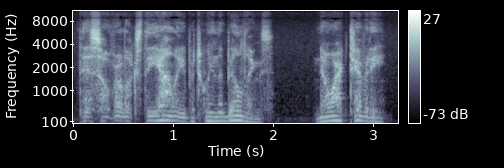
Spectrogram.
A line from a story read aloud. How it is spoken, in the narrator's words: Kelly ... whispered over the channel in their helmets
